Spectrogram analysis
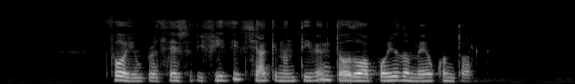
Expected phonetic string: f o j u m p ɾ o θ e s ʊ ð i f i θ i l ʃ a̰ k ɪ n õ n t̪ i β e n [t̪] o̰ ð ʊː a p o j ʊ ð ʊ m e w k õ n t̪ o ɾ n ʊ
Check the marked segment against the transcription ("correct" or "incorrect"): correct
